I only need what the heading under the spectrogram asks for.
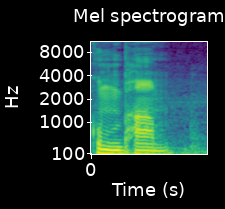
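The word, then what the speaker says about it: कुम्भम्: The first word here is pronounced as Suvakshoja Kumbham. You can pronounce it along after me. Make sure that you're pronouncing that bha as a mahaprana sound.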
